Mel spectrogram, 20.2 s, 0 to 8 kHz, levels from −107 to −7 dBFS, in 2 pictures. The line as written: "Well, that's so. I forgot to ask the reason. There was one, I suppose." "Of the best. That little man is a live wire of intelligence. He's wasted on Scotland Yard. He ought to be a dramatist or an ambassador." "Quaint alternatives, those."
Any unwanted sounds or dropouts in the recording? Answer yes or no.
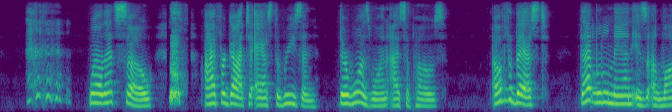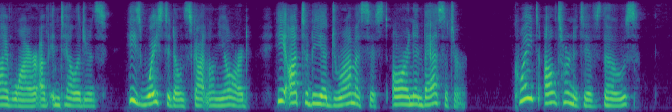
yes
